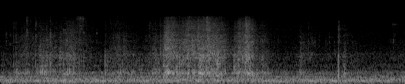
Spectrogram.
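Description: A person eating hot wings: soft chewing and mouth sounds, clustered in the middle, over a faint steady hum.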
